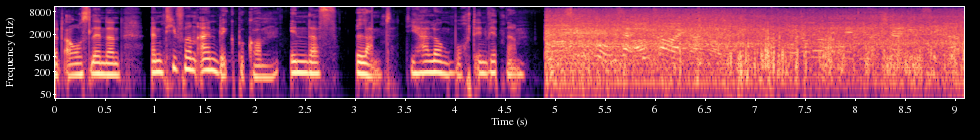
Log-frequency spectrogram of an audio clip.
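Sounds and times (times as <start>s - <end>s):
speech: 0.0s - 4.8s
indistinct voices: 4.9s - 9.0s
motorboat engine rushing on open water in the bay: 4.9s - 9.0s
water splashing on open water: 4.9s - 9.0s
wind buffeting the microphone: 4.9s - 9.0s.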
